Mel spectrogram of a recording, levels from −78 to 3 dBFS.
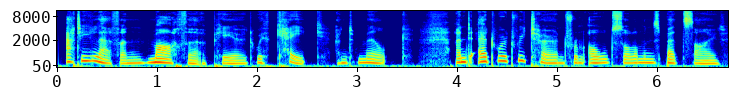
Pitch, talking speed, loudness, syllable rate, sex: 175 Hz, 135 wpm, -20 LUFS, 4.8 syllables/s, female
